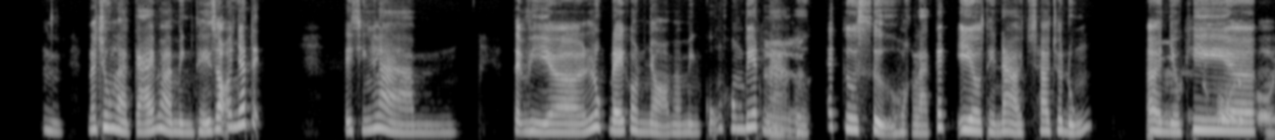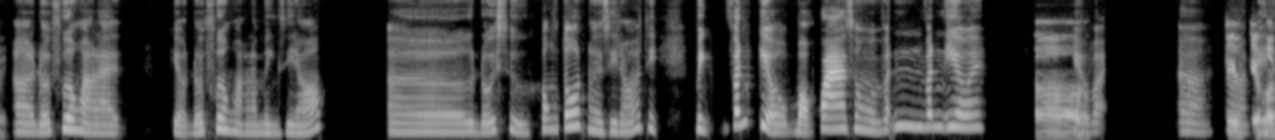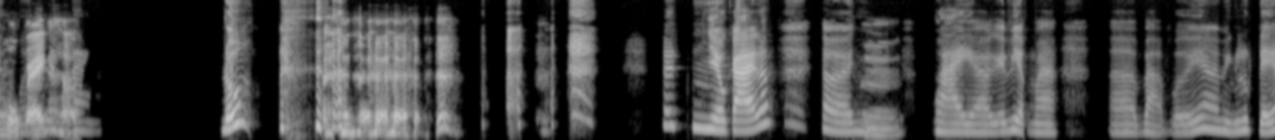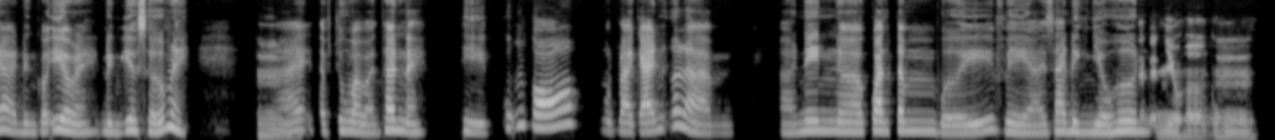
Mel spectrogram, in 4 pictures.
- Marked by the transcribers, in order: tapping; other background noise; laugh
- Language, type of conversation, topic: Vietnamese, podcast, Bạn muốn nói điều gì với chính mình ở tuổi trẻ?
